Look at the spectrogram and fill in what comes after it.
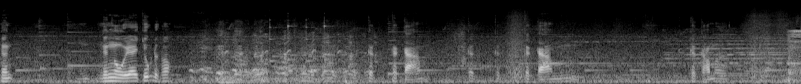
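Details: Young man in a prank putting on a stutter while approaching a flight attendant; the stutter later disappears: stuttering (acted).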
